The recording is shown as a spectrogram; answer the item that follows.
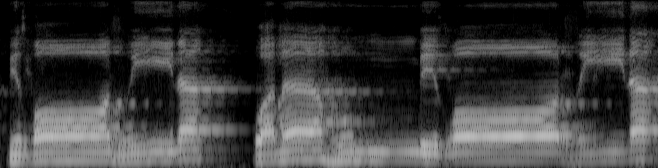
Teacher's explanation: یہ لمبی مد ہے، 4 الف کے برابر کھینچنا ہے، را کو باریک کرنا ہے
